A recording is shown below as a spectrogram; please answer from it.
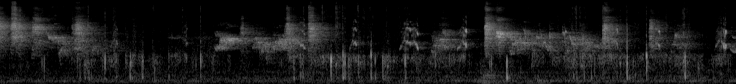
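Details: Budgerigar chatter: continuous high, buzzy warbles mixed with squeaky chirps and frequent sharp ticking clicks.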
